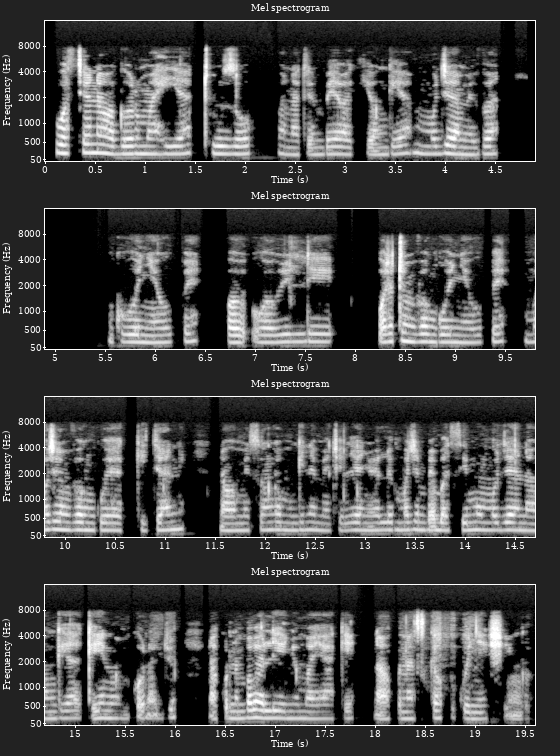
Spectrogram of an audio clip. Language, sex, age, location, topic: Swahili, female, 18-24, Wajir, government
